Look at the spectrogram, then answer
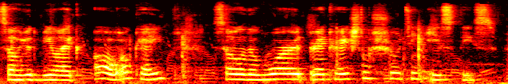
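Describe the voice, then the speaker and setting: Delivery is fairly slow. Intonation holds fairly even. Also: woman, fairly high pitch for a woman. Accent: Russian. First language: Russian. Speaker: language learning vlogger. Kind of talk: tutorial. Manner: hesitant, many fillers.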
